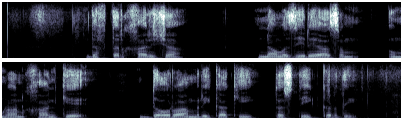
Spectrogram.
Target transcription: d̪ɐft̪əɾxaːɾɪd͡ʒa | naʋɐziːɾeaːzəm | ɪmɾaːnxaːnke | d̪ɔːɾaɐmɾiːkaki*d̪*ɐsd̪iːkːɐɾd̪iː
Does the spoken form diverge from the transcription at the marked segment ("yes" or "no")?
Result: yes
